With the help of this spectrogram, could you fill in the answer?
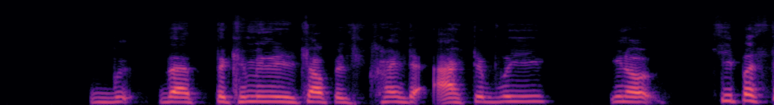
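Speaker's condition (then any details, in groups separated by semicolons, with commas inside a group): Cerebral palsy; mild speech impediment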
